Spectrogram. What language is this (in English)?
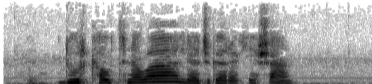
Central Kurdish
